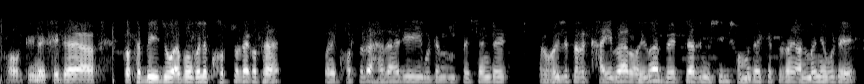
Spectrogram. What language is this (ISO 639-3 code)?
ori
